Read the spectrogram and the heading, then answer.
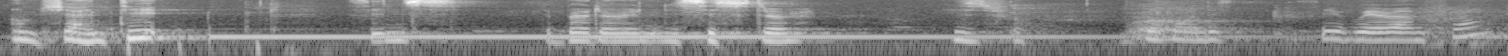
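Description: Woman from Guyana, polite questioner, slow, loud background noise, hall reverb. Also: mid-range voice, fairly even intonation. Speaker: audience questioner. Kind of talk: asking a question at a Q&A.

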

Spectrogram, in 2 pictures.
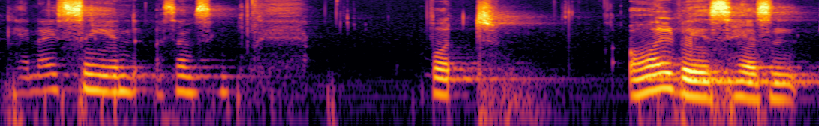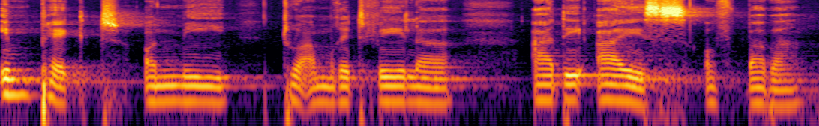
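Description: A man sharing a spiritual experience on a panel, speaking earnestly with halting pauses. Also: mid-range voice, mellow. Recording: reverberant hall.

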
